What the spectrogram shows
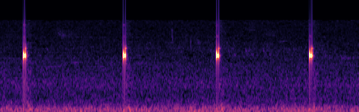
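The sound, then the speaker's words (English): Four short, high-pitched electronic beeps sound at steady intervals of about a second, clear, over a faint low rumble of outdoor background noise: a magnetometer beeping each time it takes a reading of the magnetic field while surveying a grid. “the beeping that you can hear is just telling us that the instrument is working. Every time it takes a reading, we get the beep”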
